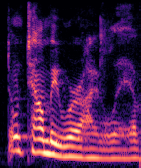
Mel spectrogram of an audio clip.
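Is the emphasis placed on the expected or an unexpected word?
expected. The emphasis falls on the expected word. The speaker calls it right. "if I was saying"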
